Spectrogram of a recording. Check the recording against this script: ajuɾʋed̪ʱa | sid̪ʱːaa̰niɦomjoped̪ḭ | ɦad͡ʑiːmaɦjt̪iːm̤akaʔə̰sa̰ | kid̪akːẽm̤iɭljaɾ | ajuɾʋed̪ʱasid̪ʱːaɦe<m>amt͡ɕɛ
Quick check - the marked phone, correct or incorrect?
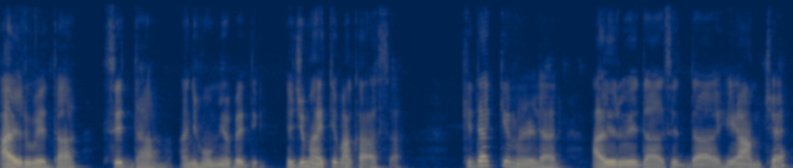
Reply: incorrect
